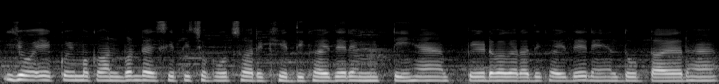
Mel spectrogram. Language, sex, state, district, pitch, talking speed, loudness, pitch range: Hindi, female, Haryana, Jhajjar, 180 Hz, 210 wpm, -18 LUFS, 175-190 Hz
